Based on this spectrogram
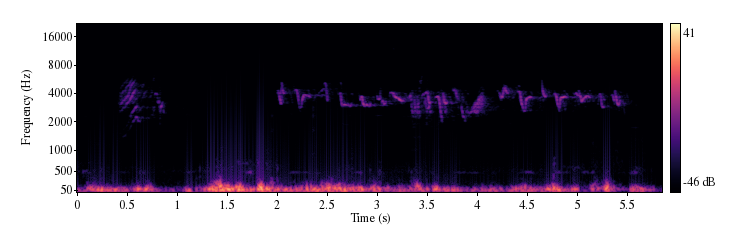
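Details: A male House Finch sings in spring: a brief chirp, then a long, jumbled warble of high notes lasting about three seconds, over a steady low rumble.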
